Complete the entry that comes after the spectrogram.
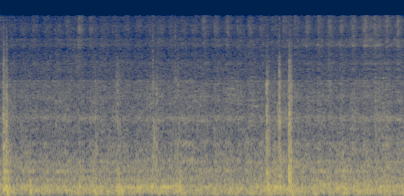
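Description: Miniature railway train running on the line: a steady low rumble with scattered sharp clicks of the wheels, two of them close together about three-quarters of the way through.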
